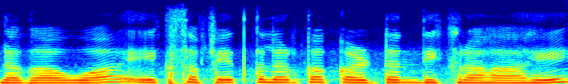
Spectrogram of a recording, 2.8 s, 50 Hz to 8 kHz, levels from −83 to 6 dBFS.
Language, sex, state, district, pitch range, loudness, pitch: Hindi, female, Uttarakhand, Uttarkashi, 225-250 Hz, -12 LUFS, 240 Hz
